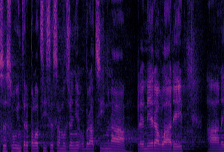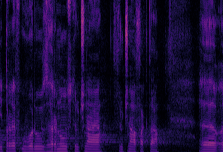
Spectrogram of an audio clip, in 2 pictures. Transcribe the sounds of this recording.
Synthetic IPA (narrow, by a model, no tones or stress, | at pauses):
sɛsvo̞wʔɪnt̪ɛɾpɛlat͡siːsɛsamozr̝ɛjmɲɛʔo̞bɾat͡siːmnapɾɛmɪjɛɾavlaːdɪ | ʔanɛjpr̩vɛfʔuːvo̞duzɦr̩nust̪ɾut͡ʃnɛːst̪ɾut͡ʃnaːfakt̪a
